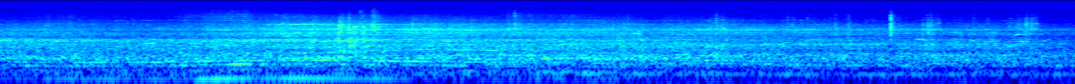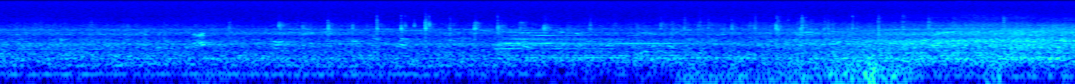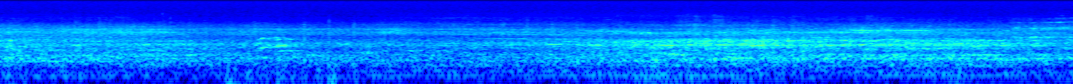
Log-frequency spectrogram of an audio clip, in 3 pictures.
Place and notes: Siege Bell, Valletta, Malta - Siege Bell
the siege bell war memorial, valetta, malta.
